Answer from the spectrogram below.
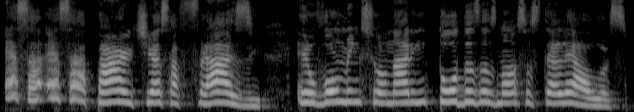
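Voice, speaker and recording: A Brazilian woman with a high voice delivers a recorded lecture. She speaks slowly and deliberately and stresses key phrases. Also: expressive. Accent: Brazilian Portuguese. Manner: slow, explanatory, repeats key phrases. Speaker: teacher.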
